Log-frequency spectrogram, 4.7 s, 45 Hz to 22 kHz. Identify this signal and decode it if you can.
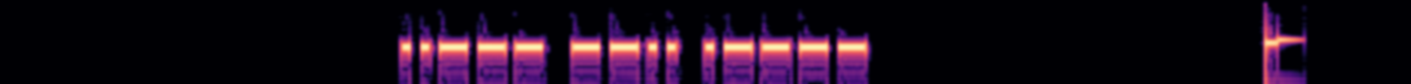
Morse code, heard as a keyed tone, about 37 wpm, 700 Hz. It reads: 2Z1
